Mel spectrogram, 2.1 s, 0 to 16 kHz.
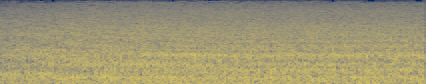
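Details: Large Monarch lathe, spindle at 34 RPM with clutch engaged: only a smooth, even motor hum with no knocks or grinding; machine running healthy.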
